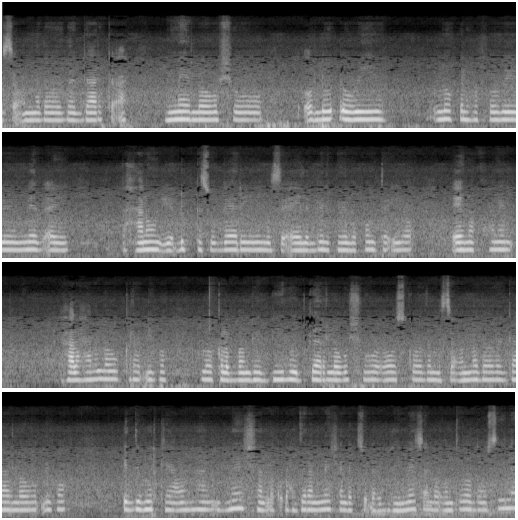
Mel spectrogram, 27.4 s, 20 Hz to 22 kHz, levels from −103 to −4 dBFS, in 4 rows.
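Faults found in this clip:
Throughout the speech: s sounds gritty and lispy, treble extended but metallic, plainly audible coding damage, nothing above 14.9 kHz. Likely HE-AAC compression at a low rate, fitting roughly 20 kbps. Upper band is rebuilt by copying lower bands upward under a coarse envelope, so its harmonics misalign with the coded lows.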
